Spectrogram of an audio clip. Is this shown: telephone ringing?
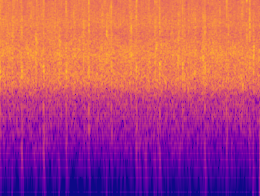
no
